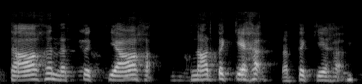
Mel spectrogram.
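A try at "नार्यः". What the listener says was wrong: Naryaha. You are holding on to Nartaki still.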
